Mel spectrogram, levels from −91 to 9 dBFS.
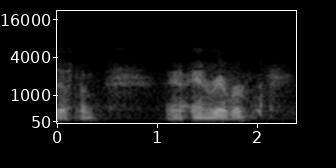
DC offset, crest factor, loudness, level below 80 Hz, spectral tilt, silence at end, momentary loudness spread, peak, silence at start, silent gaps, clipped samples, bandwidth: under 0.1%; 22 dB; -37 LUFS; under -90 dBFS; -7 dB/octave; 0.15 s; 21 LU; -18 dBFS; 0 s; none; under 0.1%; 5.6 kHz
